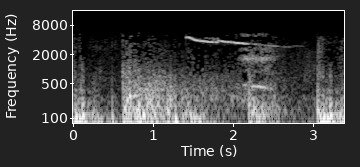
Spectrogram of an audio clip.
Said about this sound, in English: Incoming mortar!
